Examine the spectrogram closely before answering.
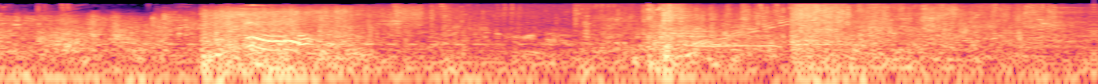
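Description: A large mechanical creature roars and clanks.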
